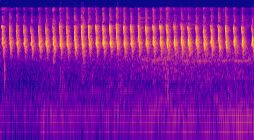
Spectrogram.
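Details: A ciblek gunung delivers ngebren song: quick, evenly spaced piercing notes strung into a continuous trill, slightly varying in loudness, against quiet low rumble.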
